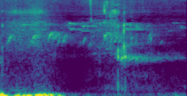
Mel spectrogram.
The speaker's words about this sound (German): der Mitte Deutschlands, schaue in ein grandioses Morgenrot, höre die Vögel zwitschern. Das heißt, wenn Sie in diesem Podcast Vögel im Hintergrund hören, gehören die einfach als Stimmung dazu und sie stören nicht. Denn hier stören sie wirklich nicht.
